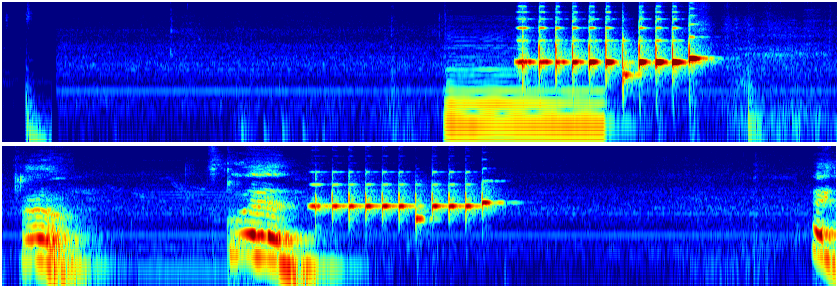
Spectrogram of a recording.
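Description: Telephone ringing on an outgoing call: two trilling rings, each about a second long, with a short low tone before the first and two brief falling voice-like sounds around the second.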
